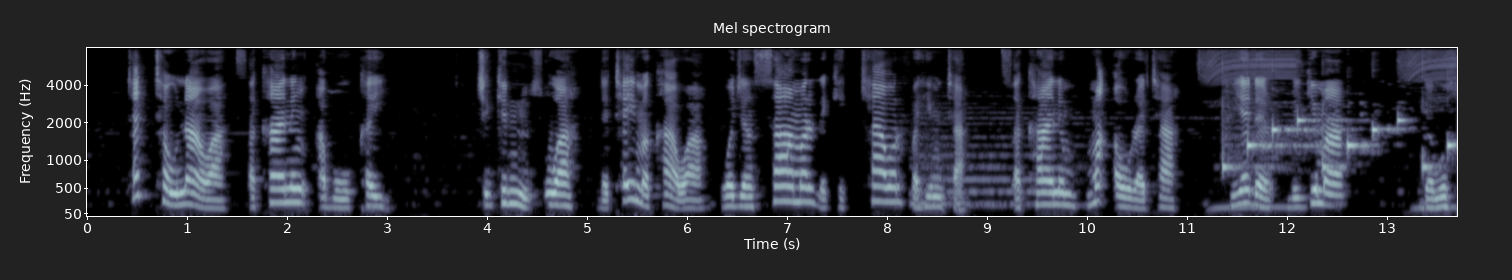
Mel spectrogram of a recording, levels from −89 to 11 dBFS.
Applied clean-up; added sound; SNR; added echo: classical method Wiener filter.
